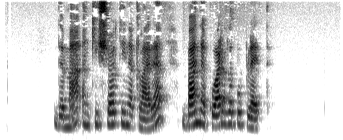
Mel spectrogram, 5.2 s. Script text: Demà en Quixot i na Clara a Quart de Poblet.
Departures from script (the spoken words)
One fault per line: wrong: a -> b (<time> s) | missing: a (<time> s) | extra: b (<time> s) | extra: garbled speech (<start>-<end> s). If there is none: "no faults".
extra: van (2.9 s)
